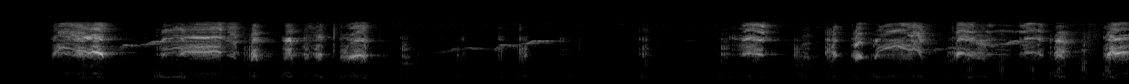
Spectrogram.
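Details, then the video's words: Babirusas in the Togean Islands fighting a reticulated python, the group moving in after two females drag the snake. Bursts of high, harmonic squeals come in uneven clusters, with a quieter gap in the middle and a thin steady tone above them. "Togean Islands babirusas fighting a reticulated phyton"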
